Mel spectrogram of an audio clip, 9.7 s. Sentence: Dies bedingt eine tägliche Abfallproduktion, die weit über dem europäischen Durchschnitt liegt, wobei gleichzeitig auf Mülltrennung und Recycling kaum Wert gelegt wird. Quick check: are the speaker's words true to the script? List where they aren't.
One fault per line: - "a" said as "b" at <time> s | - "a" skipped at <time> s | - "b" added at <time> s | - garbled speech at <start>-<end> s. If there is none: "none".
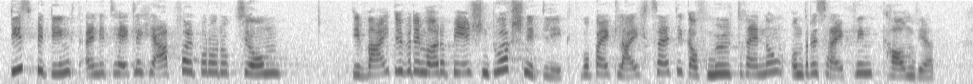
- "Wert gelegt" skipped at 9.2 s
